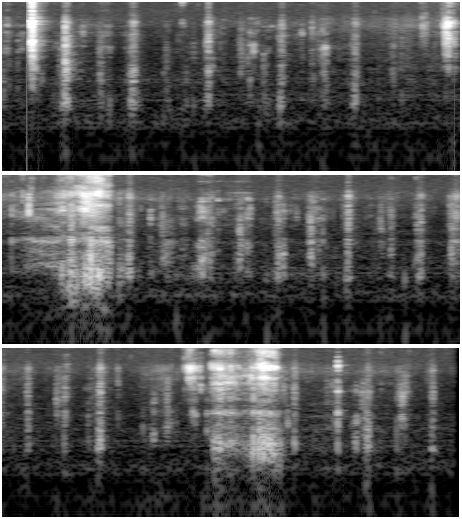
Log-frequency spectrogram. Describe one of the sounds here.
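A woman chews food with wet smacking sounds close by.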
